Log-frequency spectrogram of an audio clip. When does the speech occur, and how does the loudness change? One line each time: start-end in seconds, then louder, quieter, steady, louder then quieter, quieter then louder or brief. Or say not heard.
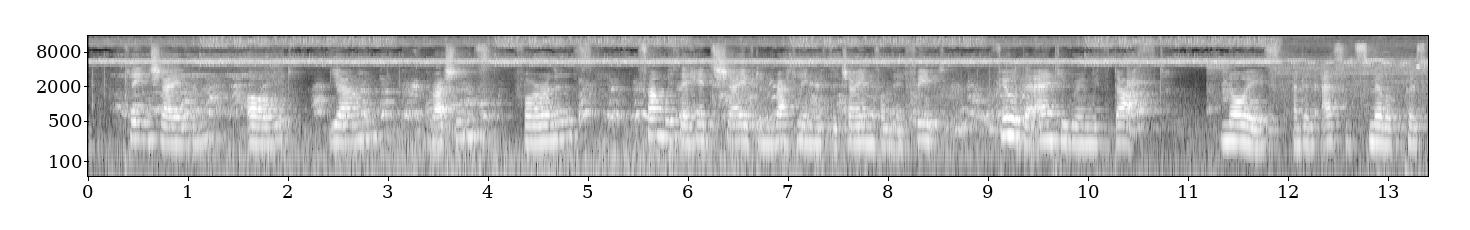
0.3-13.3 steady.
